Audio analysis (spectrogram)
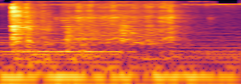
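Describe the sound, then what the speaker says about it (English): An inkjet printer powers on with a short mechanical whir and a steady tone, followed by a brief clatter of internal parts, close and alone. "turn my printer on"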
